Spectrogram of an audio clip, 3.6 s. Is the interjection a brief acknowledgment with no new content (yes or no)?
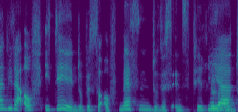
yes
